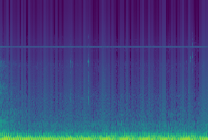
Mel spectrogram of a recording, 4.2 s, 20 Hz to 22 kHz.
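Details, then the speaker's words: Ford Mustang EcoBoost on E85 with no tune, Boost Max turned all the way up, just after a cam (relearn) reset: low rumbling idle swelling and dipping two to three times a second, a loping cam-like rhythm. "Sounds like it has a cam loop, loop, loop, loop, loop."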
